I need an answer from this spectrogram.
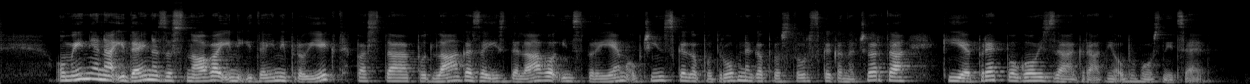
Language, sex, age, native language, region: Slovenian, female, 30-49, Slovenian, Drava region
